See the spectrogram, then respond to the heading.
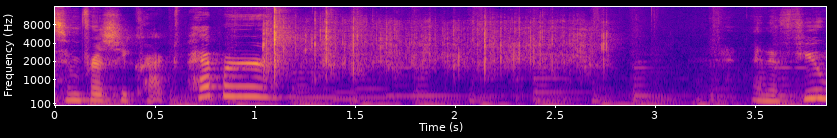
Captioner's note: pepper cracking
